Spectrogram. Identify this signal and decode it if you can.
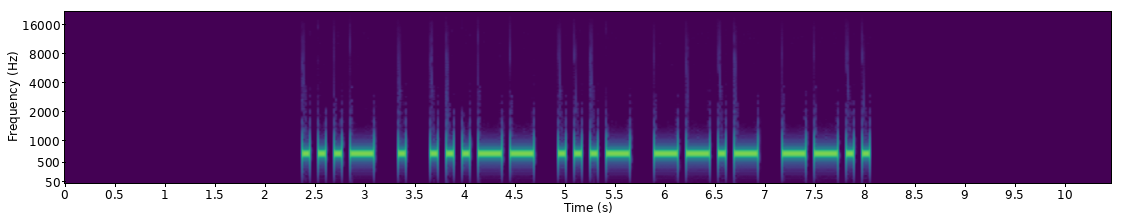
Morse code, heard as a keyed tone, about 15 wpm, 700 Hz. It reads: VE3VQZ
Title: DXCC-100 Call Signs - 6 Characters - Repeated 2x - 15wpm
